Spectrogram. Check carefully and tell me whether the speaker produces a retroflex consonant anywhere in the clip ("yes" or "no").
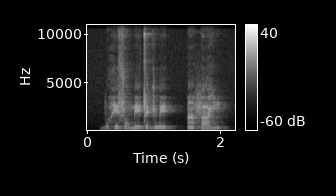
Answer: no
